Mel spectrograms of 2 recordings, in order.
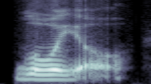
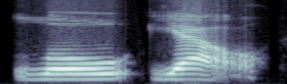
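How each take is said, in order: First: The stressed vowel is short. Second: The stressed vowel is long. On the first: The speaker calls it right. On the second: The speaker calls it wrong.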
